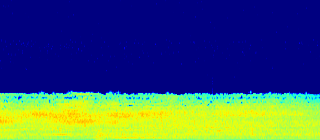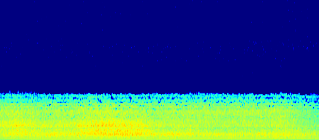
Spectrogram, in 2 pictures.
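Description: Vibratory bowl feeder running with a steady electric hum, and a rattling hiss of small plastic medical-device parts shaking around the steel bowl and along the feed track; a single click about two seconds in.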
